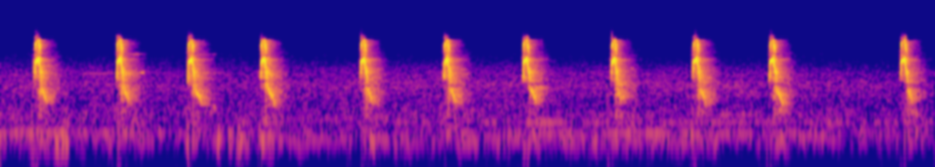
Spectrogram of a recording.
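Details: Male and female Douglas squirrels dispute territory. Eleven crisp, falling chirps ring out at a steady pace of under a second apart, against near silence.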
